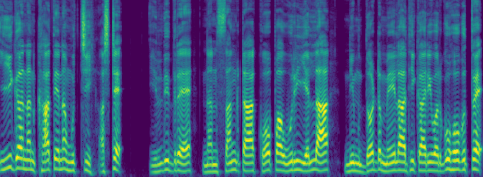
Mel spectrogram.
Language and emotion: Kannada, angry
